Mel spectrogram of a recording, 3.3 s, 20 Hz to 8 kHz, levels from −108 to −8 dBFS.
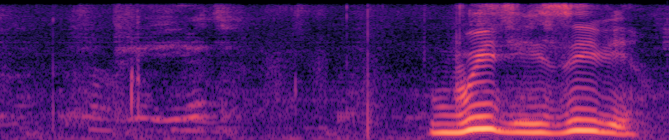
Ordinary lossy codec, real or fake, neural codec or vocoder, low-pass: none; real; none; 7.2 kHz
